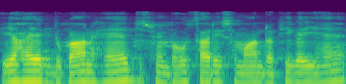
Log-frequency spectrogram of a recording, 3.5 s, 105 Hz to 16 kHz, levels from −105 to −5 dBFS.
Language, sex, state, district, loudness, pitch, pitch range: Hindi, male, Jharkhand, Deoghar, -19 LUFS, 110 Hz, 105-115 Hz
